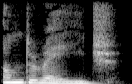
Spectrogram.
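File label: "underage", British English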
